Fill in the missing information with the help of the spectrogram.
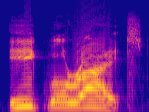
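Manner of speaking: loud, high, stretched-out goose protest; hammed-up goose outcry, high and loud; mock honk. A narrator's reading. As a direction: honk it out slowly as a slogan. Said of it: "honked the goose".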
